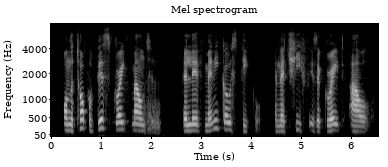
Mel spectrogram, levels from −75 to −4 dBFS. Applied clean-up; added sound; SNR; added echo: neural mask model Resemble Enhance denoiser.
